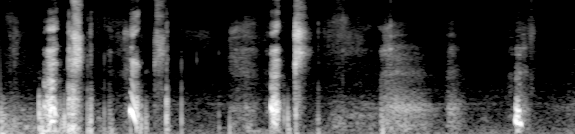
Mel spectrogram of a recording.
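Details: Several short, breathy, held-back stifled sneezes with quick catches of breath between, from someone whose allergies are acting up with an incredibly tickly nose.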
